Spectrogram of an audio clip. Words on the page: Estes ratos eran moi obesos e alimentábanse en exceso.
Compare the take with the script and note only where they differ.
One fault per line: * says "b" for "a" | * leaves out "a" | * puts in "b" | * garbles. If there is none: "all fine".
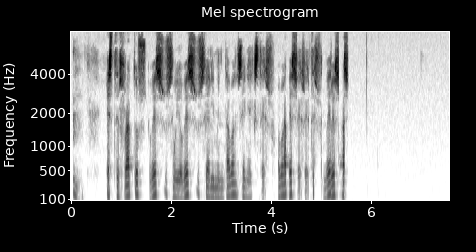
* says "obesos" for "eran"
* garbles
